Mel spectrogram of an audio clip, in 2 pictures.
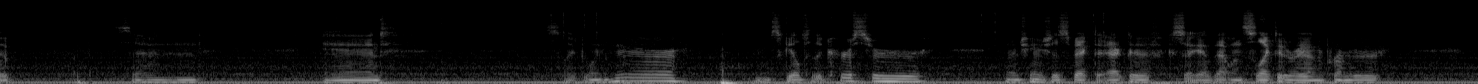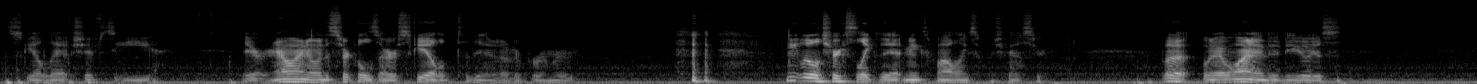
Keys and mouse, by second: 0.8 KP_7, 5.5 click, 14.8 s, 17.9-22.7 middle drag, 26.2 a, 27.4 KP_3, 28.2 KP_1.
